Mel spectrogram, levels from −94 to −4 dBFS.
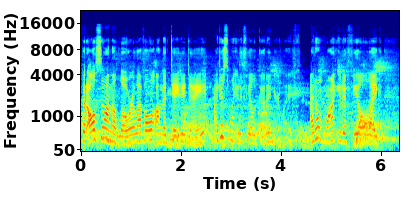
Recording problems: chatter from many people; loud; throughout; 8 dB below the speech

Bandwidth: 15.5 kHz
